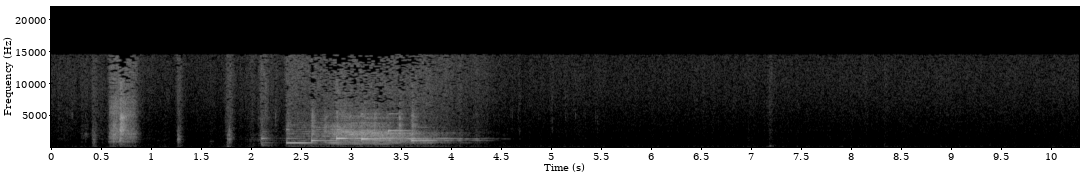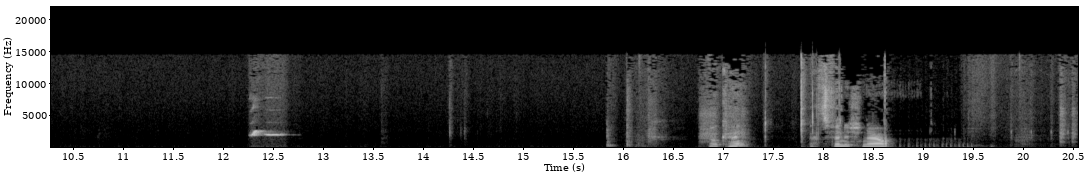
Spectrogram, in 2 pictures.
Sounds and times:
Whistling: 0:12.2 - 0:12.8.

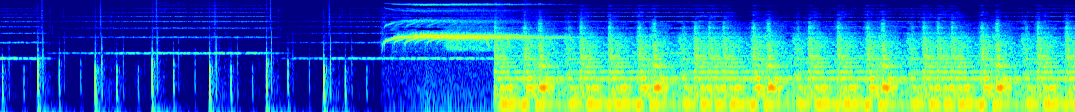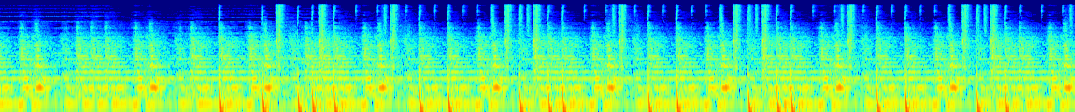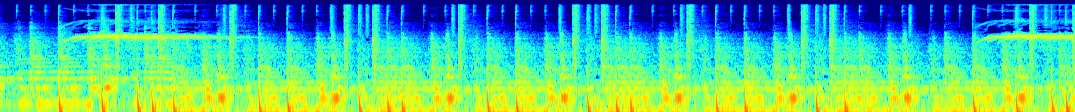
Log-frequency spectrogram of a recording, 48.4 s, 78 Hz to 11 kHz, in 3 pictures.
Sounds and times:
Music: 0:00.0 - 0:48.3.

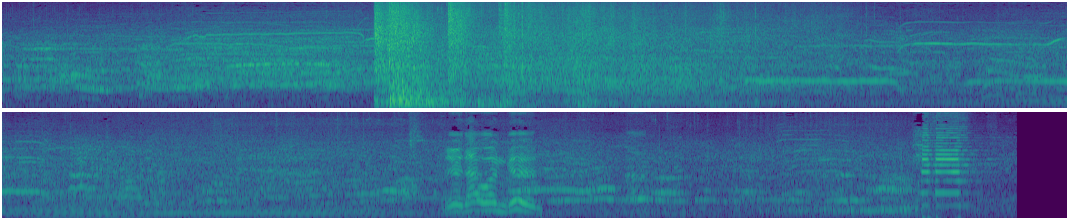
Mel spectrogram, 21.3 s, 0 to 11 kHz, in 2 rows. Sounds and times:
Vehicle: 0:00.0 - 0:20.8
Speech: 0:11.3 - 0:19.7.

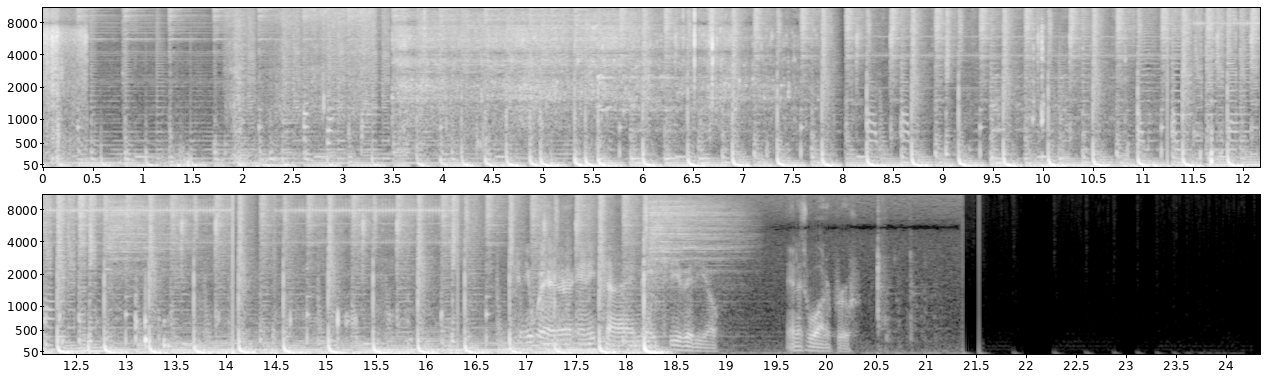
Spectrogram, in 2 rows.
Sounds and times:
Music: 0:00.0 - 0:19.4
Speech: 0:16.9 - 0:19.0, 0:19.6 - 0:20.4.

